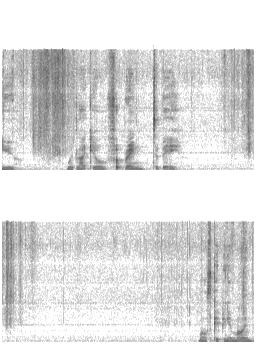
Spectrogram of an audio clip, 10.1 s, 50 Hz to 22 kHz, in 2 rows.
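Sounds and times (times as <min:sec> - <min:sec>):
faint scratchy sounds: 0:00.0 - 0:10.0.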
